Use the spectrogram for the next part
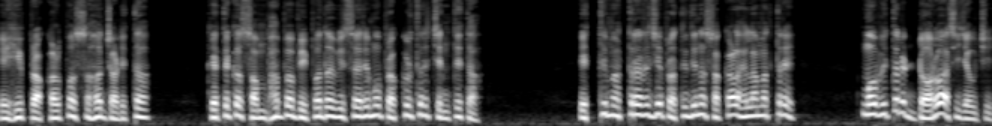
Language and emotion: Odia, fearful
